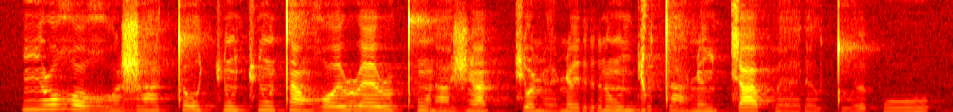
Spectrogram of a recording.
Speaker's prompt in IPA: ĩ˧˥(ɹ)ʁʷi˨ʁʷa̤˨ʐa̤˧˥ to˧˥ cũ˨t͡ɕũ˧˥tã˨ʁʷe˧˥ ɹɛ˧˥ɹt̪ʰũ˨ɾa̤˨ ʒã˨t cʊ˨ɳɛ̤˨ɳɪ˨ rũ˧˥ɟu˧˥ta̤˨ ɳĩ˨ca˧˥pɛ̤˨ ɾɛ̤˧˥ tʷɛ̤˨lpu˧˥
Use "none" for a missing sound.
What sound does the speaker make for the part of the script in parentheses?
ɹ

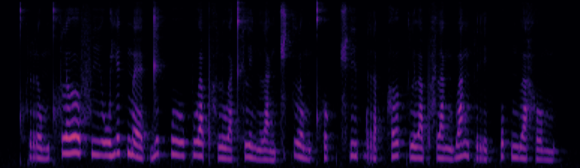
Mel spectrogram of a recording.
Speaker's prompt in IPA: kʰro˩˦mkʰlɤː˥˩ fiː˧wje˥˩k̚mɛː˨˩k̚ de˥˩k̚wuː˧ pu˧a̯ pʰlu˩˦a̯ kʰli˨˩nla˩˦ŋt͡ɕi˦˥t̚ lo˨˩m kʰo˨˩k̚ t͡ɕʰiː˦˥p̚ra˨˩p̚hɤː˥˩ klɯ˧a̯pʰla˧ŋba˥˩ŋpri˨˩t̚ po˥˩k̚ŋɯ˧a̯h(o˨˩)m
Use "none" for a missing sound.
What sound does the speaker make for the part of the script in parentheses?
o˧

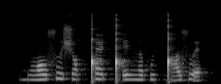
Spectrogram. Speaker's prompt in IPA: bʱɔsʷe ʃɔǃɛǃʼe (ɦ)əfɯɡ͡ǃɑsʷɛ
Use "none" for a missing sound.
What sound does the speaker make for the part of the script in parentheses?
ɦ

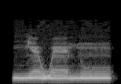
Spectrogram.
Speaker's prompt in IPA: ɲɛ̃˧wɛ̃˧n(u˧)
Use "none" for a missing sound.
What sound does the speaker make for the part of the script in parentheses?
ũ˧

